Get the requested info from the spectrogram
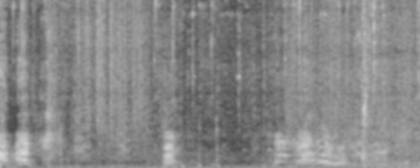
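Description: Dog barking while playing: a short bark a little under two seconds in, then a longer stretch of barking around three seconds in.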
